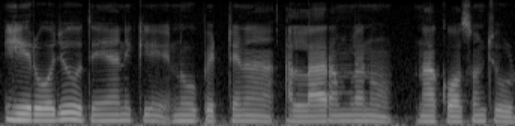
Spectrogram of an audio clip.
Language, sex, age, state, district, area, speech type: Telugu, male, 30-45, Andhra Pradesh, East Godavari, rural, read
